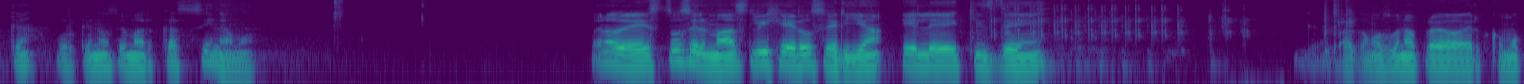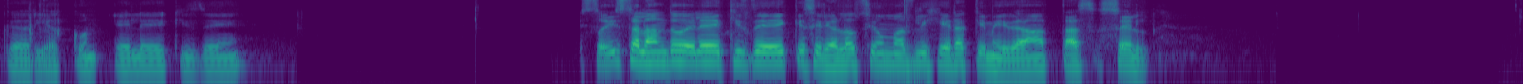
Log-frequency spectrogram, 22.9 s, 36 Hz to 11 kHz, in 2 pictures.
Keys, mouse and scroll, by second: 7.3-9.9 typing, 11.6 typing.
